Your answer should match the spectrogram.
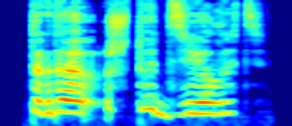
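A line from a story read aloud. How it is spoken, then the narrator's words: Hoarse question. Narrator (Russian): хрипло поинтересовалась Злата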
